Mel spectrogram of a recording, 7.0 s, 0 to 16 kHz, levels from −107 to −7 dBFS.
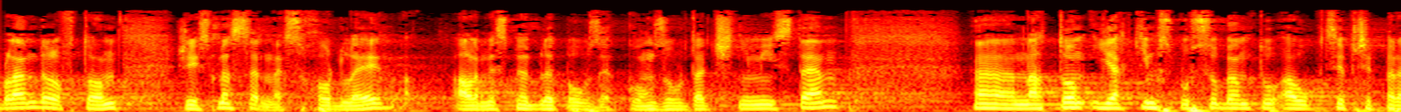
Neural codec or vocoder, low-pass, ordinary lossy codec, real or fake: none; 14.4 kHz; MP3, 48 kbps; real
